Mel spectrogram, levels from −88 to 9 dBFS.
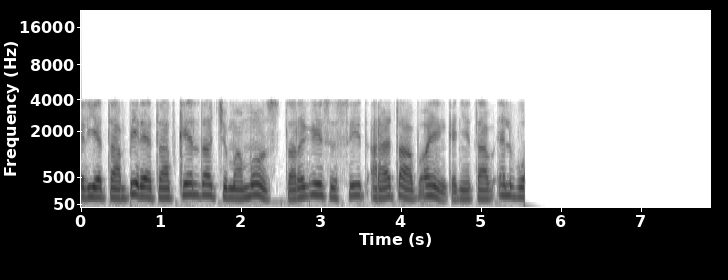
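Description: At 2.82 s, right after "mpiretab keldo jumamos", there is a packet loss with pitch repetition. About 30 ms of speech went missing, which fits a single lost packet. The receiver filled the gap by repeating the last pitch period. Because the gap is so short, the repeat does not have time to fade to silence. It sounds like a brief held, buzzy sound before the speech carries on.

At 5.54 s the audio drops out to silence. The sound stops mid-flow and never returns before the clip ends. The gap is silent, with no room tone and no telephone-band hiss from the G.711 A-law coding that carries the rest of the speech. The input was likely lost through a disconnected device, a failed link or a mute while recording continued. Whatever followed is gone.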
